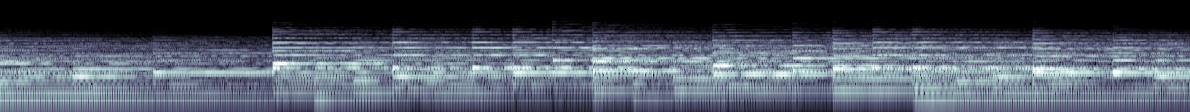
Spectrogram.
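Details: Slow, gentle ambient piano music with sustained tender chords plays throughout.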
